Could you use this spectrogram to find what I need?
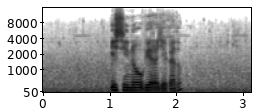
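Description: A young man speaks nearby in a low, calm voice.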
